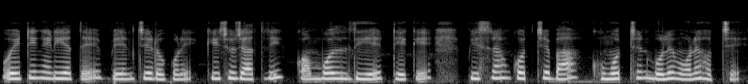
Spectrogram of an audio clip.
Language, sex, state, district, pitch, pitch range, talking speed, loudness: Bengali, female, West Bengal, Alipurduar, 265 Hz, 250-280 Hz, 130 wpm, -15 LUFS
